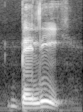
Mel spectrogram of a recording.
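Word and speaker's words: בלי: The word without is beli.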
